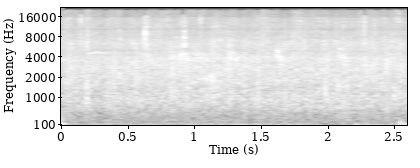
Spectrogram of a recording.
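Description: Rain falls steadily on a warehouse in Phibun Mangsahan, Ubon Ratchathani, a soft, even hiss of drops that stays constant throughout.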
